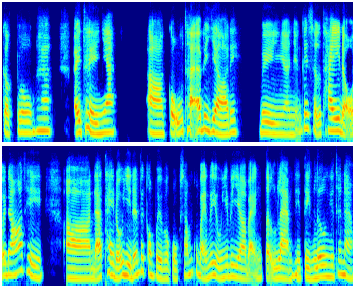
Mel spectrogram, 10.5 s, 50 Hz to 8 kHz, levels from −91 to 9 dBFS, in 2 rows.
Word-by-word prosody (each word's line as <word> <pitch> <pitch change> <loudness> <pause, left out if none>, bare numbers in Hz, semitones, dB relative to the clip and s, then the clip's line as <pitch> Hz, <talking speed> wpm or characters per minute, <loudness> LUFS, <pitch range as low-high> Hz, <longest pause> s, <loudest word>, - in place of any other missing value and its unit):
cực 185 0 -4
luôn 190 0 0
ha. 220 0 -1 0.4
Vậy 190 - +5
thì 180 -2 +2
nha, 195 +2 +2 0.5
ờ, 175 -2 +3
cụ 195 - +2
thể - - +5
bây 245 - +2
giờ 165 -6 +5
đi 200 +1 -4 0.3
vì, 175 -3 0
à, 160 - -3
những 160 - -7
cái 265 -1 -1
sự 170 -9 -3
thay 220 +3 +4
đổi 210 - +2
đó 220 +6 +1
thì, 195 -10 -3 0.3
ờ, 160 -1 +2
đã - - +2
thay 215 - -2
đổi 170 +6 0
gì 195 - +2
đến 200 +5 -1
với 275 - -4
công 220 -4 -2
việc 175 -4 0
và 155 0 -5
cuộc 150 -1 -8
sống 210 +4 -5
của 260 - -8
bạn, 160 - -2
ví 215 +3 -2
dụ 170 -4 -2
như 185 +2 -4
bây 195 0 -3
giờ 160 -3 0
bạn 170 - -3
tự - - -3
làm 165 0 0
thì 215 - -3
tiền 165 0 -3
lương 190 +2 +2
như 190 - -3
thế 230 - -6
nào? 200 -8 -2
190 Hz, 280 wpm, -22 LUFS, 170-215 Hz, 0.5 s, Vậy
